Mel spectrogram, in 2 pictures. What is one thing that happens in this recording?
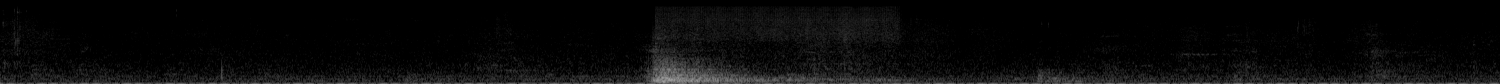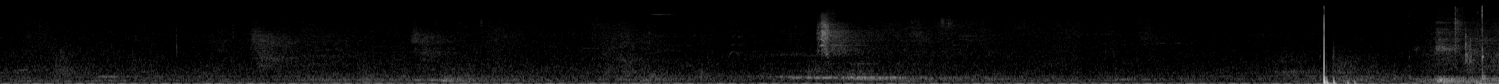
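A man speaks quietly in a large echoing hall.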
